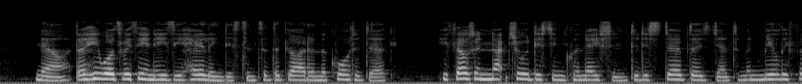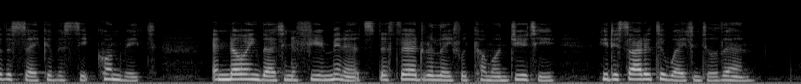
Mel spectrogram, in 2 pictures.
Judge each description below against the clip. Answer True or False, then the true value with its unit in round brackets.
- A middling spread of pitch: True (3.2 semitones)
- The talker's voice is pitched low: False (210 Hz)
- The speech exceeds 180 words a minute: True (195 wpm)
